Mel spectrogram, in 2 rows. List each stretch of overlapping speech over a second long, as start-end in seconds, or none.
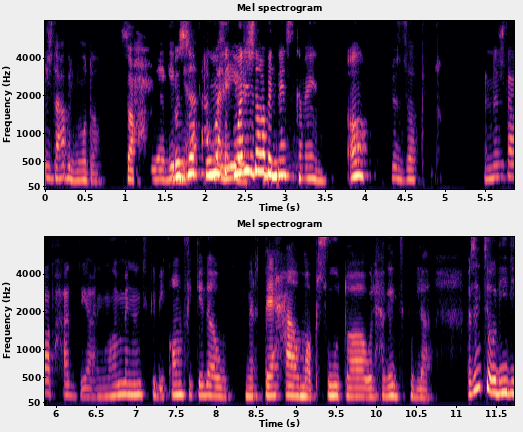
1.3-2.6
